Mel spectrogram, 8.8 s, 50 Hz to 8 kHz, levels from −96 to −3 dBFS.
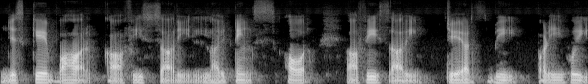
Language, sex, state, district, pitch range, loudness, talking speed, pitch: Hindi, male, Madhya Pradesh, Umaria, 95-105 Hz, -21 LUFS, 80 wpm, 100 Hz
